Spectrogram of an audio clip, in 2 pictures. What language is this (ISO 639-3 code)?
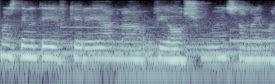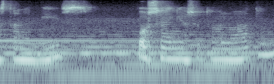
ell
